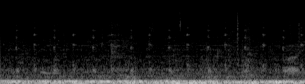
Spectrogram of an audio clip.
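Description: A Ford Ranger Wildtrak pickup engine accelerating, a steady low rumbling drone heard from inside the cab, loud and continuous with faint ticks over it.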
